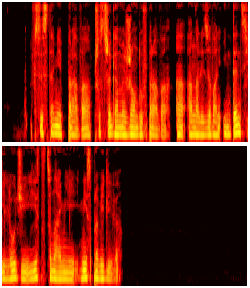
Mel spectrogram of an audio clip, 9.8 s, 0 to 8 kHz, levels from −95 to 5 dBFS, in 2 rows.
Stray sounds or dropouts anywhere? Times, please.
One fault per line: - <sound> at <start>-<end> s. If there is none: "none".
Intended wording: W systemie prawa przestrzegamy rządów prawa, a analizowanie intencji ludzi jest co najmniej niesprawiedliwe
none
